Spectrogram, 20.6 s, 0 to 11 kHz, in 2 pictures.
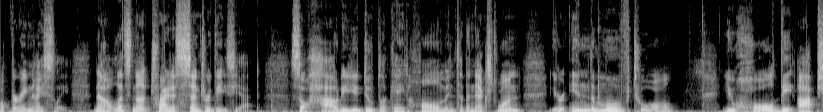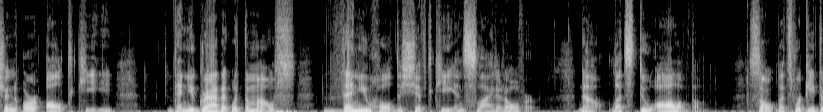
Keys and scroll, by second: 7.0 v.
